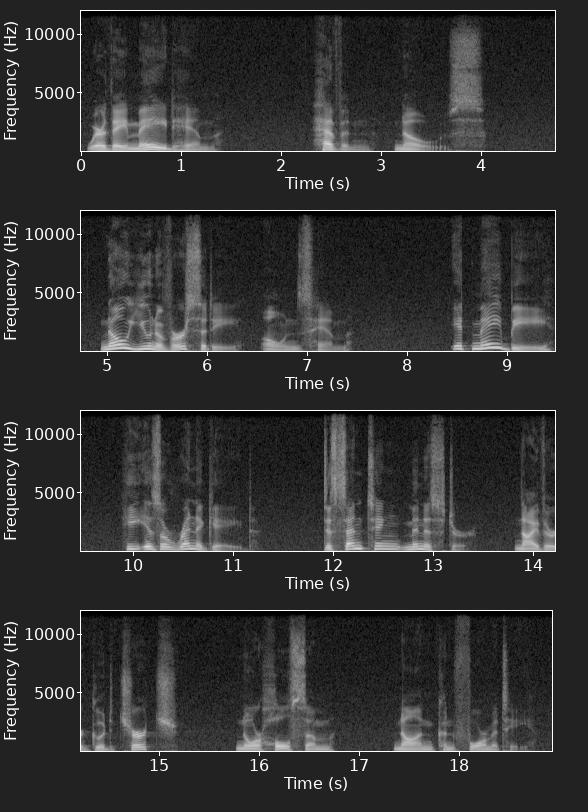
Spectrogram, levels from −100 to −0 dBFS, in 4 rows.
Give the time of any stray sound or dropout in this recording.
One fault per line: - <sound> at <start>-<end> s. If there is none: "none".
none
